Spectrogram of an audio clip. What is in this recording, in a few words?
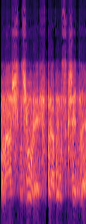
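right wing, mood low, Polish speech; War Thunder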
